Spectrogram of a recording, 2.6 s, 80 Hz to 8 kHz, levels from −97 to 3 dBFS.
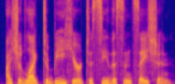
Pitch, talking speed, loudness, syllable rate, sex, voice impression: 195 Hz, 230 wpm, -18 LUFS, 5.3 syllables/s, female, very feminine, adult-like, slightly calm, slightly reassuring, elegant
